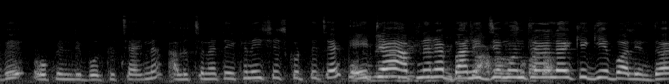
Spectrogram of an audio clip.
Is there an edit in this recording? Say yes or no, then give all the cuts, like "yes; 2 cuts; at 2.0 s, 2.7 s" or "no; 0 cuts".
yes; 2 cuts; at 1.7 s, 3.4 s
